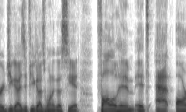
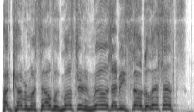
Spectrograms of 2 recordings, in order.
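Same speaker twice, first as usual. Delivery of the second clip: cartoon Harry Carey; 11 semitones higher than usual. Host imitating Harry Carey as a cartoon announcer. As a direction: do a goofy drunken old ballpark announcer. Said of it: "like cartoon Harry Carey".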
